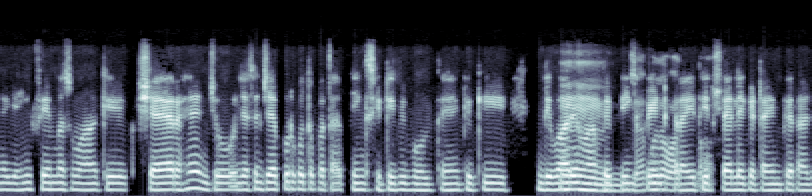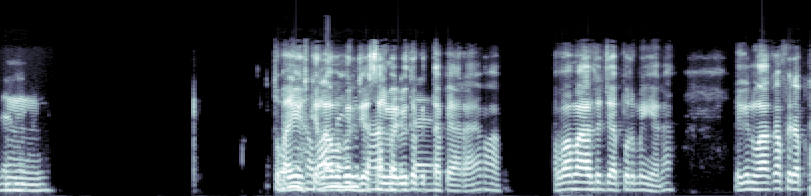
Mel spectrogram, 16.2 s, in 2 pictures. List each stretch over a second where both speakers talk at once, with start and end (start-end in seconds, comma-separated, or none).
5.6-7.5, 10.9-12.5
